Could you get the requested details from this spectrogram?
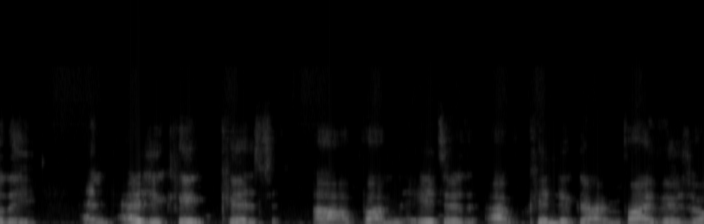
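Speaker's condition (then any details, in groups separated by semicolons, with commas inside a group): ALS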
